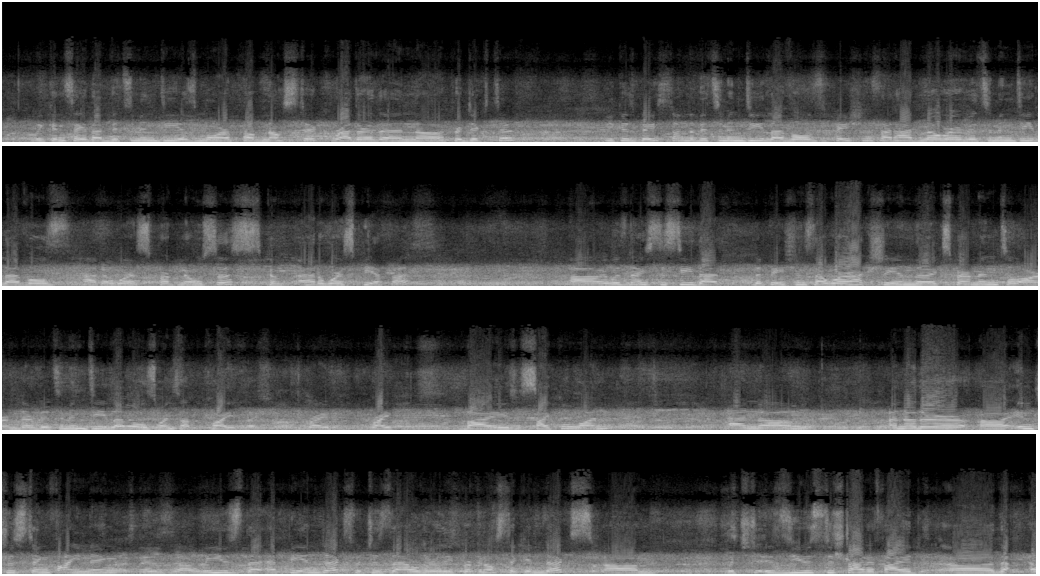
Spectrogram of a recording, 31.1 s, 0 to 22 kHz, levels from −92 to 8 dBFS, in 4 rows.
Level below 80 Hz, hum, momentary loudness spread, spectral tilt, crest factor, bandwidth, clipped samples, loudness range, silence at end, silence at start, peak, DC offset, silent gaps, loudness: -68 dBFS; none; 6 LU; -4.5 dB/octave; 14 dB; 14.5 kHz; under 0.1%; 2 LU; 0 s; 0 s; -8 dBFS; under 0.1%; none; -21 LUFS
